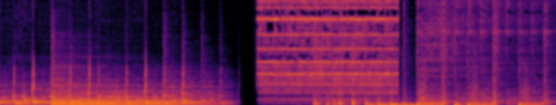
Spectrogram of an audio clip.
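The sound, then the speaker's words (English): A school bell rings loudly with no voices: bright, repeated chiming tones, a brief gap, then about two seconds of harsh, continuous electric ringing before the chimes return. “Well, kids, the dismissal bell is ringing.”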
